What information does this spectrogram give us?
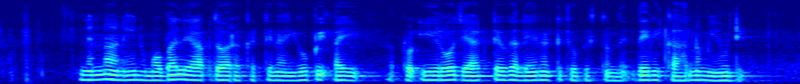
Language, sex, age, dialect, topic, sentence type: Telugu, male, 18-24, Utterandhra, banking, question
